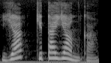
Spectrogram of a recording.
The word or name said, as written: ja kitayanka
